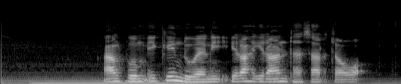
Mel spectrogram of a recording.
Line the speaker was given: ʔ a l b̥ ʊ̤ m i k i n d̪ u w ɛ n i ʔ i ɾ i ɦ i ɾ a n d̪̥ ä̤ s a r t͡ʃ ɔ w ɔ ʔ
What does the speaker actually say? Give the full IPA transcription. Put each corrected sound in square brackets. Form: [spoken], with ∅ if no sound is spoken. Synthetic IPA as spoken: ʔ a l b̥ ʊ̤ m i k i n d̪ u w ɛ n i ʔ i ɾ [a] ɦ i ɾ a n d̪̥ ä̤ s a r t͡ʃ ɔ w ɔ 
